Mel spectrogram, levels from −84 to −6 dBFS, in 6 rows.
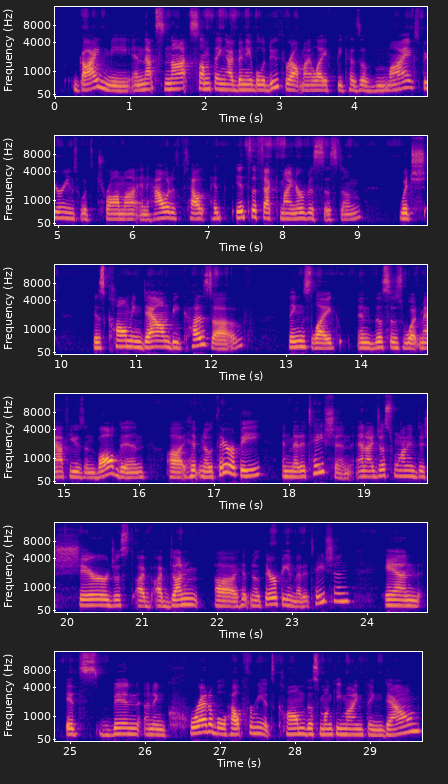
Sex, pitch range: female, 180-220 Hz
